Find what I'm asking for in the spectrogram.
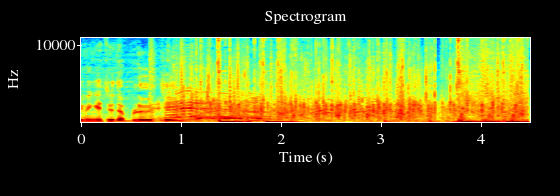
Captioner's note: blue team cheers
